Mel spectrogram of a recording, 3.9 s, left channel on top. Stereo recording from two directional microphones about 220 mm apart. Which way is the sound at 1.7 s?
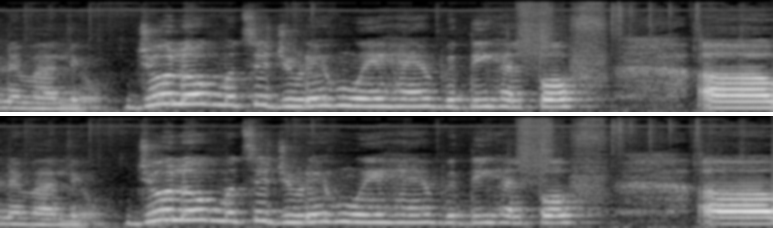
30° left (ahead or behind).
